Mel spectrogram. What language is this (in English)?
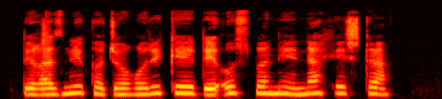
Pashto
